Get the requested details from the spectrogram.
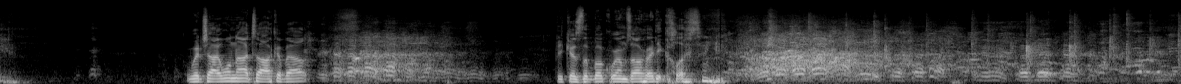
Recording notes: In one of the last live events taped at the storied Bookworm in Beijing, which shut its doors this month, the Royal Asiatic Society of Beijing sponsored a debate.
